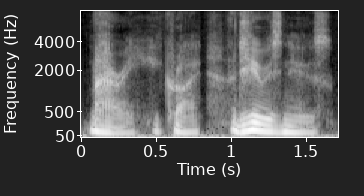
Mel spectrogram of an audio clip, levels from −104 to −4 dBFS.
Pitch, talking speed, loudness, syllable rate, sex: 105 Hz, 245 wpm, -16 LUFS, 6.2 syllables/s, male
